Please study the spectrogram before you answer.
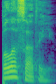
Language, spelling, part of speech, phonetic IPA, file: Russian, полосатый, adjective, [pəɫɐˈsatɨj], Ru-полосатый.ogg
- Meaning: striped, stripy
